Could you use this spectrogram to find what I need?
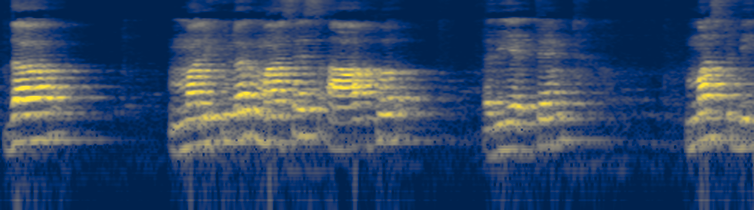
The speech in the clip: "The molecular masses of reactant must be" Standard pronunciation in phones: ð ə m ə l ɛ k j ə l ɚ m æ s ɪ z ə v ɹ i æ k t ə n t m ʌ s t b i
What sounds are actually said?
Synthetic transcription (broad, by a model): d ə m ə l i k j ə l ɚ m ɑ s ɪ s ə p ɹ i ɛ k t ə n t m ʌ s t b i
